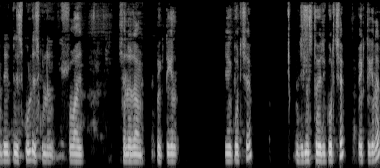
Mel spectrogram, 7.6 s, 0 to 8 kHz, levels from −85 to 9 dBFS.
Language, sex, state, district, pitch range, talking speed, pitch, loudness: Bengali, male, West Bengal, Jhargram, 130-145 Hz, 150 wpm, 135 Hz, -19 LUFS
